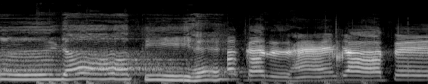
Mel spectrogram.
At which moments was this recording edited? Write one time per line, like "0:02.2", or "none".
0:02.3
